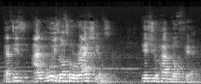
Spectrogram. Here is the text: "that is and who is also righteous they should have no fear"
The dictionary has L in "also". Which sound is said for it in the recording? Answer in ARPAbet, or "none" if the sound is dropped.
L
